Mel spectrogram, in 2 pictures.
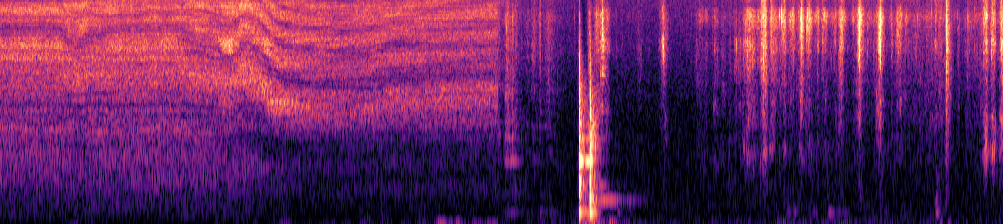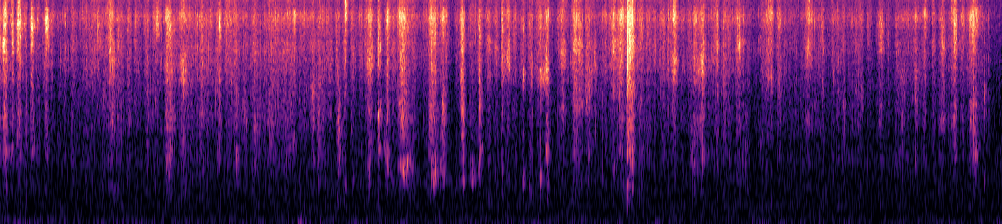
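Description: Mini torch flame hissing steadily while it heats a brass lighter tank; it stops suddenly about seven seconds in. Just under two seconds later comes one loud, sharp knock, then scattered light rubbing as a cloth soaked in acetone wipes the brass lighter parts.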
